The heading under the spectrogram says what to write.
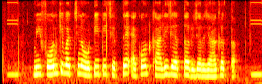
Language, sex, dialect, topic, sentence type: Telugu, female, Utterandhra, banking, statement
